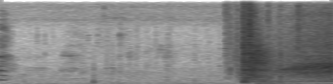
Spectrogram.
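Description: Quiet outdoor background with a faint click less than a second in, then near the end a leaf blower starts up with a sudden loud blast of air.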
